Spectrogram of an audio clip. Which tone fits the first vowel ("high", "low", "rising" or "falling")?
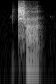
low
